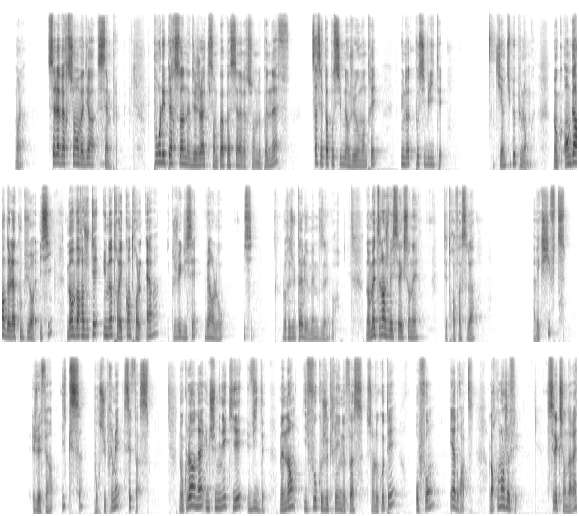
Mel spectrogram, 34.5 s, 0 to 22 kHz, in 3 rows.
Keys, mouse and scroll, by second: 2.8 ctrl+z, 3.7-6.9 shift+middle drag, 8.1 click, 8.5 middle click, 9.1 click, 10.3 KP_7, 10.9-11.3 scroll up 5, 11.3 shift+middle click, 12.2-12.6 scroll up 4, 12.6-13.7 shift+middle drag, 13.7 ctrl+r, 16.6 scroll down 3, 16.8 middle click, 17.4-18.9 scroll down 1, 18.9 click, 19.7 click, 20.0 shift+click, 20.3 middle click, 21.1-22.1 scroll down 5, 22.1 shift+click, 22.5 middle click, 23.3-23.9 scroll up 6, 23.9 middle click, 24.4 x, 25.4 middle click, 26.3 scroll up 2, 26.6-33.8 middle drag, 33.8 click, 34.4 scroll down 2.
